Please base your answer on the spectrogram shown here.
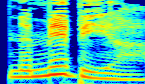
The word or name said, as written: Namibia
